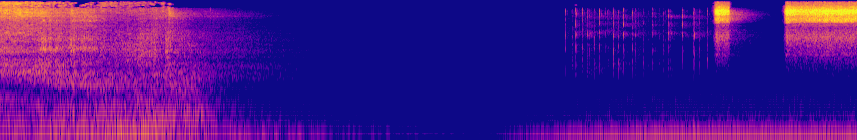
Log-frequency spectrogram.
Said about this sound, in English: No one needs to see Axel was here spray-painted everywhere they look.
